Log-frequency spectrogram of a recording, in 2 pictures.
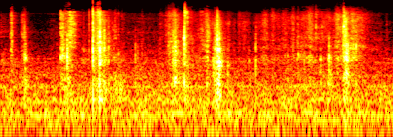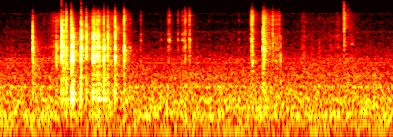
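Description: Scissors trim excess washi tape from a Hobonichi Weeks planner page, giving a run of crisp, close cutting snips in short irregular bursts against a quiet room.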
